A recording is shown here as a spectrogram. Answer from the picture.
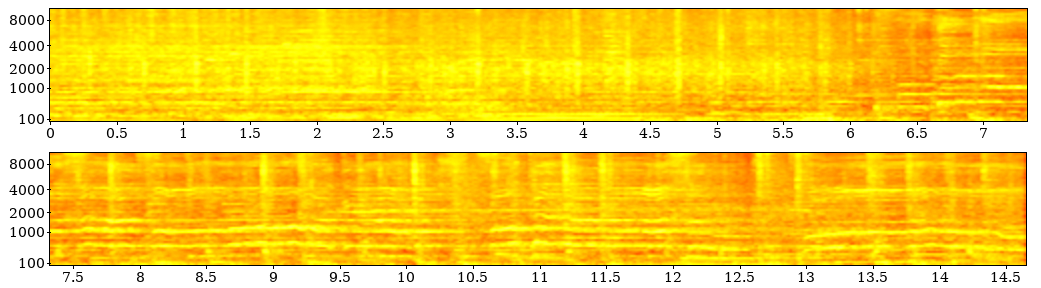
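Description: Live Arabic ensemble music with ouds and strings playing. About six seconds in, a woman's voice comes to the fore, singing an ornamented, bending melody over the instruments.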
